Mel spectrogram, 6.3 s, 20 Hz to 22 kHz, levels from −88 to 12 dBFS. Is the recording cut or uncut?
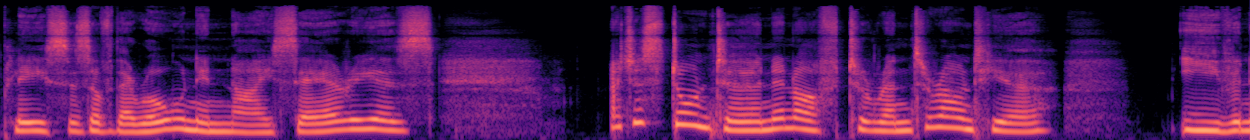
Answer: uncut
